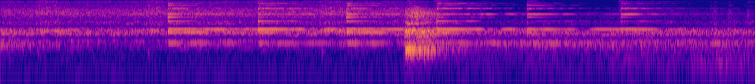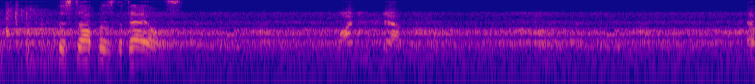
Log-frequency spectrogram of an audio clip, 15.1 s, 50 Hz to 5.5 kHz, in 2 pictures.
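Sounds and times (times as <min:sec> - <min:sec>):
passenger train engine droning at a station platform: 0:00.0 - 0:15.1
bell-like ringing tone: 0:01.7 - 0:08.0
metallic clanks: 0:03.5 - 0:08.1
speech: 0:08.2 - 0:09.5, 0:11.4 - 0:11.9.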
